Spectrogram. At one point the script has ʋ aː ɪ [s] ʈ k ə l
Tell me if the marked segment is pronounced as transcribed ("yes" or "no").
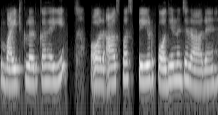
no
